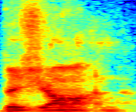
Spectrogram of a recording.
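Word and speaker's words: Bijan: It's actually pronounced Bjon, I guess, for what it's out for what it's worth.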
